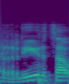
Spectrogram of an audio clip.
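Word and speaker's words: read: थोडासा फरक झालेला आहे रीडचा उच्चार या ठिकाणी रेड म्हणायचा आहे कारण इथे स्पेलिंग सेम असलं तरी उच्चार बदलणार रूपाप्रमाणे पहिलं रूप रीड दुसरं रेड तिसरं पण रेड त्यामुळे या अर्थाने रेड म्हणायचं मग दररोज वृत्तपत्त वाचले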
